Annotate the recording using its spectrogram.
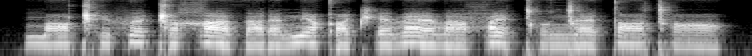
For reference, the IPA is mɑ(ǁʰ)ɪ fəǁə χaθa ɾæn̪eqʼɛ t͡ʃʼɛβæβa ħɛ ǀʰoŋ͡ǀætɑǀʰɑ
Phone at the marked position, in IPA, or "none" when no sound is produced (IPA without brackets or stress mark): ǁʰ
